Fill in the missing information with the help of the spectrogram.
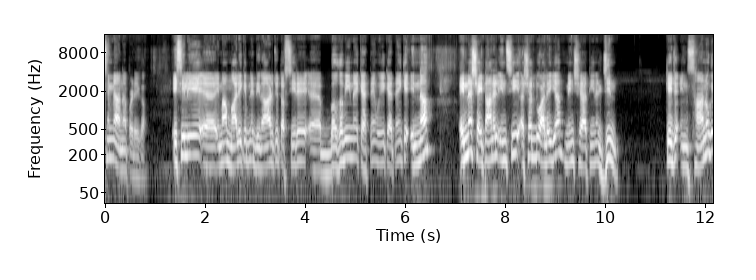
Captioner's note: Arabic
